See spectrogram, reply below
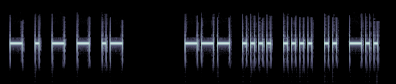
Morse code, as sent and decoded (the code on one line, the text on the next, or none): - . - - .- / --- .... .... .. -..
TETTA OHHID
